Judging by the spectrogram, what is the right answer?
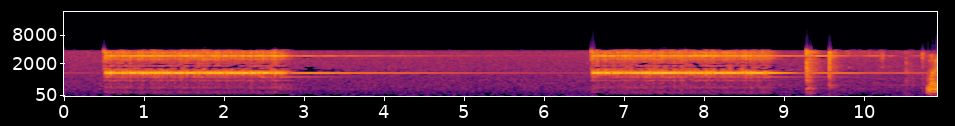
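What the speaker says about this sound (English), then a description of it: "We want to ring the telephone. I'll let that go a few times." A Western Electric Princess telephone bell rings in two loud, sustained bursts with a pause between, then a few short clicks as it stops, close by with no voices.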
